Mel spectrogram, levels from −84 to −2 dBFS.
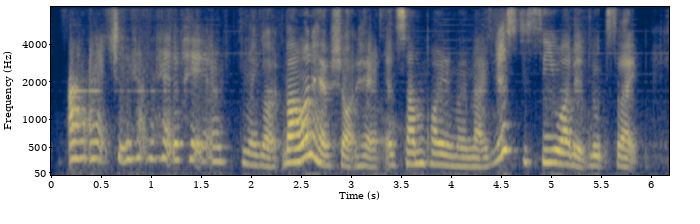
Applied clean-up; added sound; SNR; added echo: neural separator model SepFormer DNS4.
